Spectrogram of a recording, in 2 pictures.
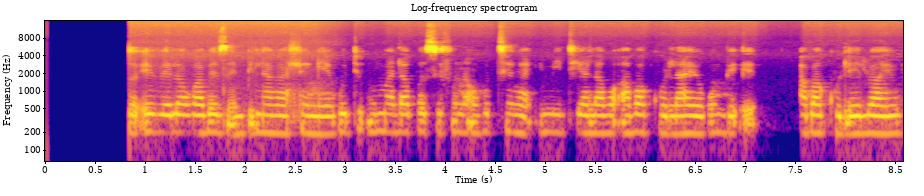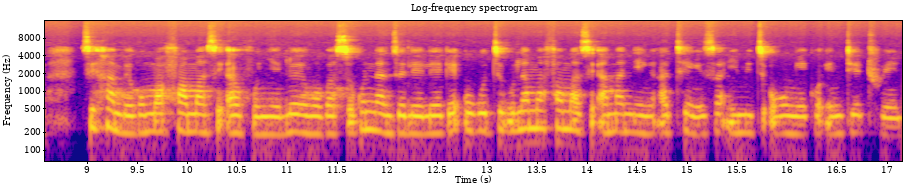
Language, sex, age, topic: North Ndebele, female, 50+, health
